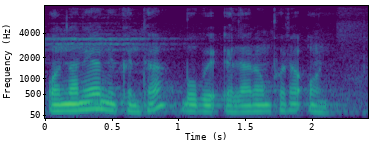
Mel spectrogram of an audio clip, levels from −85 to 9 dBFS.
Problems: low volume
